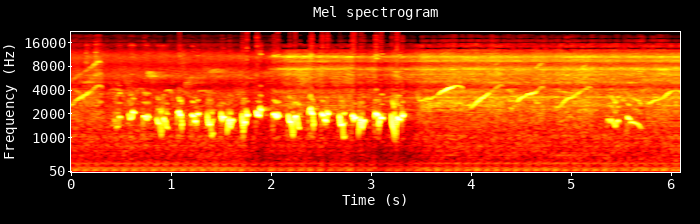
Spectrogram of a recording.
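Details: Long 'ropel' song of a yellow-vented bulbul in the Ngombak Banyu style, used as a tutor for young birds: some twenty quick bubbling notes for three seconds, then softer upslurred whistles from another bird.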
